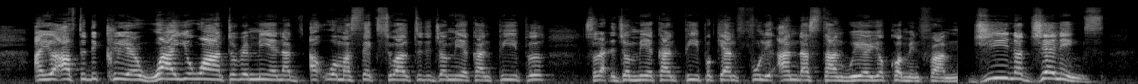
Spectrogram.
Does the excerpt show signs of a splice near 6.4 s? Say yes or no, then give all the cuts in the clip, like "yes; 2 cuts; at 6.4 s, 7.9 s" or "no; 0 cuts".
no; 1 cut; at 9.6 s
